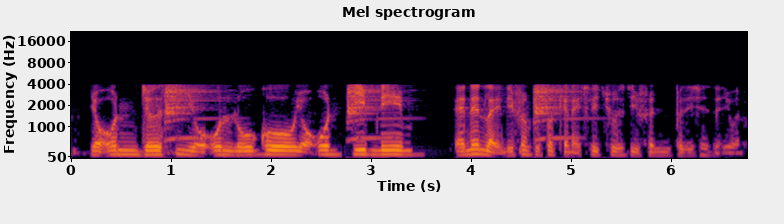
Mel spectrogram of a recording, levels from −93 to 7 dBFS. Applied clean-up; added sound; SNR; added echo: classical method spectral subtraction.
